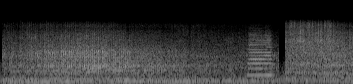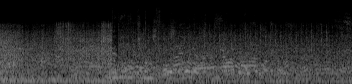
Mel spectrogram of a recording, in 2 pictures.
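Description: Engines of a slow convoy of tractors and farm vehicles running past, with one short horn toot just before four seconds in that cuts off abruptly. People's voices chatter under the engine noise in the second half.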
